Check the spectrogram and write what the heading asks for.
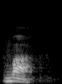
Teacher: ओष्ठ भी है, अल्पप्राण भी है, घोष व्यंजन वर्ण भी है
